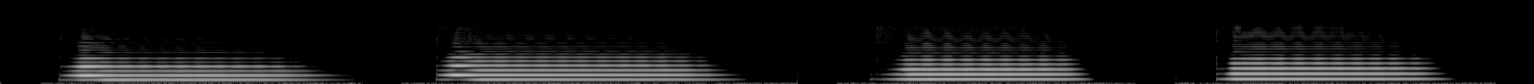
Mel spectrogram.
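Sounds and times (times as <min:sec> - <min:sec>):
soprano saxophone vibrato pianissimo on Ab3 and B3: 0:00.6 - 0:03.4, 0:04.4 - 0:07.4, 0:08.7 - 0:11.0, 0:12.2 - 0:14.5.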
